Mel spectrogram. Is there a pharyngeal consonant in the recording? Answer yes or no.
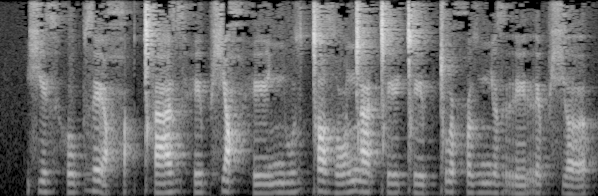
yes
